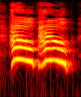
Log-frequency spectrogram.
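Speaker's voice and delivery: high, loud terrified Piglet squeal; frightened little pig crying for help; panicked cry. A narrator's reading. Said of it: "cried Piglet".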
